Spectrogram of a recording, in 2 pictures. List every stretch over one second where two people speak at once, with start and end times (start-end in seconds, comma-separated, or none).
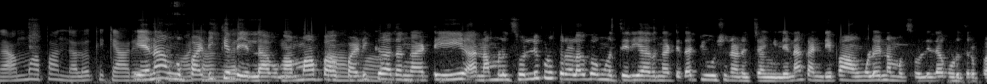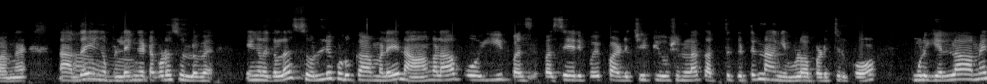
none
